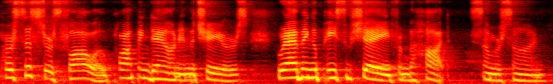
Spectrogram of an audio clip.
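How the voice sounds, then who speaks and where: A woman giving a deliberate, literary dramatic reading as a narrator of her own play. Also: medium pitch, low-quality recording.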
